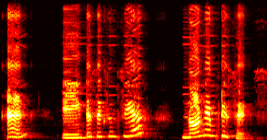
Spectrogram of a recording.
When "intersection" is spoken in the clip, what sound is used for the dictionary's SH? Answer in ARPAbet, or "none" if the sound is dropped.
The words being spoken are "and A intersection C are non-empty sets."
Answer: S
